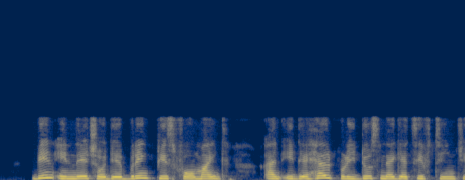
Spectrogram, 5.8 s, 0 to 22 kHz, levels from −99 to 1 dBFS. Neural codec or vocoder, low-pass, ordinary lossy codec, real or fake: codec, 16 kHz, 4.8 kbps, FACodec; none; none; fake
